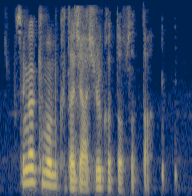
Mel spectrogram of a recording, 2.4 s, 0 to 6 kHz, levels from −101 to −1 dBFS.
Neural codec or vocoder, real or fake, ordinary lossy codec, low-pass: none; real; AAC, 32 kbps; 5.4 kHz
